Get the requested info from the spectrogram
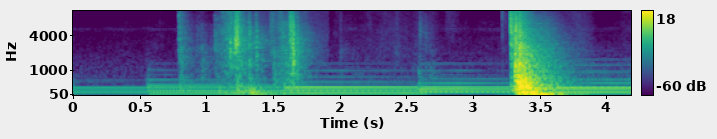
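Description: A louvered wooden door shut with a heavy thud a little over three seconds in, after a few lighter knocks or clatters about a second earlier, over soft background music with sustained chords.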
